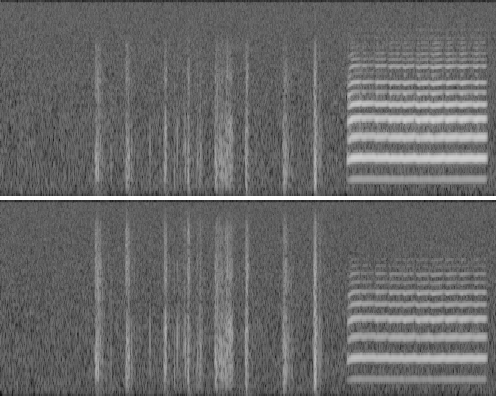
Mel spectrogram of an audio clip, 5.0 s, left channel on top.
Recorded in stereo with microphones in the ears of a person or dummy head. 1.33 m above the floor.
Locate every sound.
0.9 s footsteps: 25° right (ahead or behind); by 3.3 s 20° right (ahead or behind)
3.5 s a trumpet: 75° left (ahead or behind)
